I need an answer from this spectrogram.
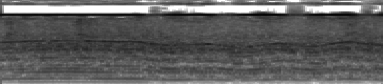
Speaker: engine pulsing okay this is exactly the problem now that pulsing was the it was basically signal drop and uh the motor wouldn't spin up or go to full power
